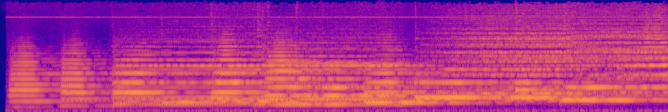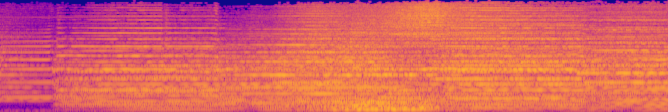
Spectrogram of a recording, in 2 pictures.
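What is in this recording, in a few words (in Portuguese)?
aniversário, feminina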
